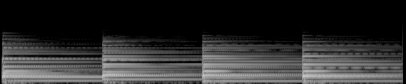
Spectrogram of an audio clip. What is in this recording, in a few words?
D E sus4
